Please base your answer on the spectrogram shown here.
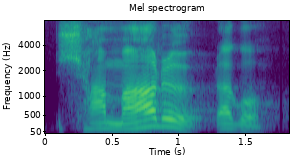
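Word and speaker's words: שָׁמַר: 그런데 이 동사는 히브리 동사 이 삼지창 같이 생긴 게 이게 앞에 붙으면 S 발음이 나고 붙점이 뒤에 붙으면 SH 발음이 나거든요. 쉬 발음이 나요. 그래서 샤마르라고 M자 같이 생각하는 것은 미음자 발음 내서 이건 발음이 샤마르라고 하는 단어가 쓰이거든요. 이 단어 해석이 이 샤마르가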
